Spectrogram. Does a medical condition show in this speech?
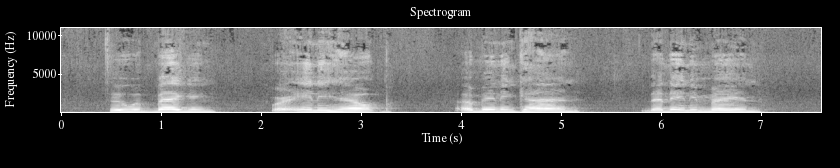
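Yes: cerebral palsy; from birth.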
